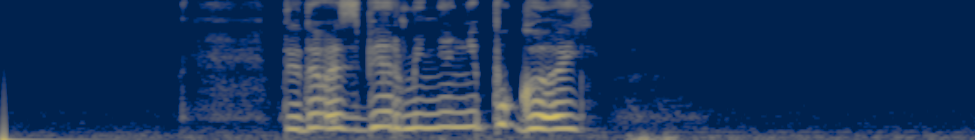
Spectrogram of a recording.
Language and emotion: Russian, angry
